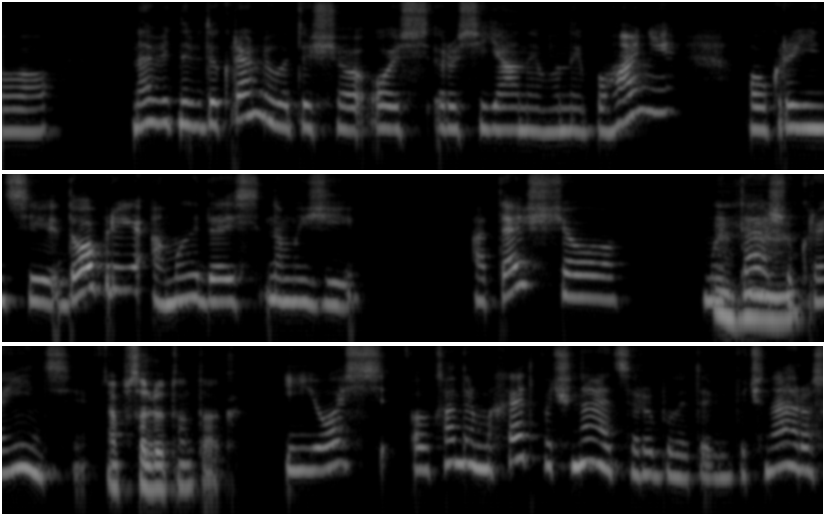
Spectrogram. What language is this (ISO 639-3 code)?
ukr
